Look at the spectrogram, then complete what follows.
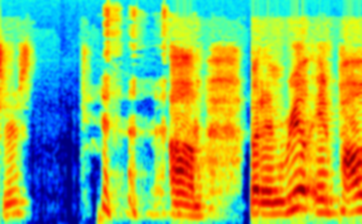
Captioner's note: laughs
